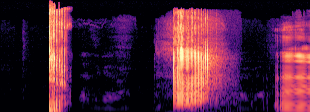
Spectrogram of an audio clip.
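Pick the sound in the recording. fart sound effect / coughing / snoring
fart sound effect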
